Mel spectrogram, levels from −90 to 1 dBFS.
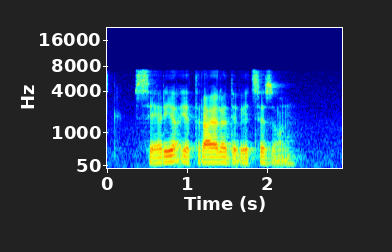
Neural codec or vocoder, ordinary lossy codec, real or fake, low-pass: none; none; real; 7.2 kHz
